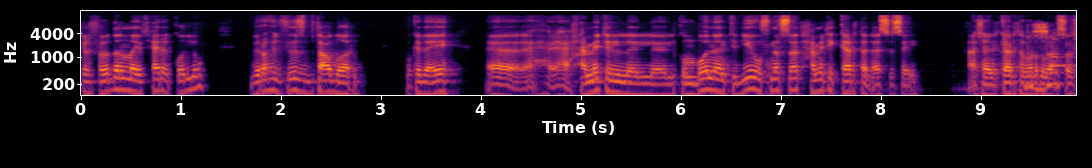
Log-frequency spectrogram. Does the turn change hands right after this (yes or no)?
yes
